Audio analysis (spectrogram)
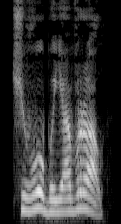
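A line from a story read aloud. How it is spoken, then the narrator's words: Skeptical scoff. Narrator (Russian): хмыкнул друг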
